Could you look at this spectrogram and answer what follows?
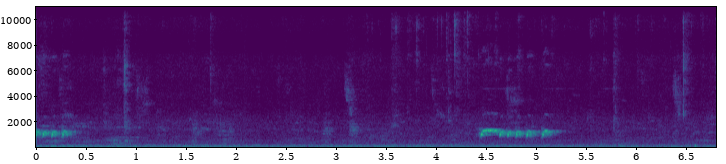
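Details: Zebra dove, local Banten bird kept for singing: a short trilled coo at the start and a longer rolling phrase near four and a half seconds, with faint background noise between.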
